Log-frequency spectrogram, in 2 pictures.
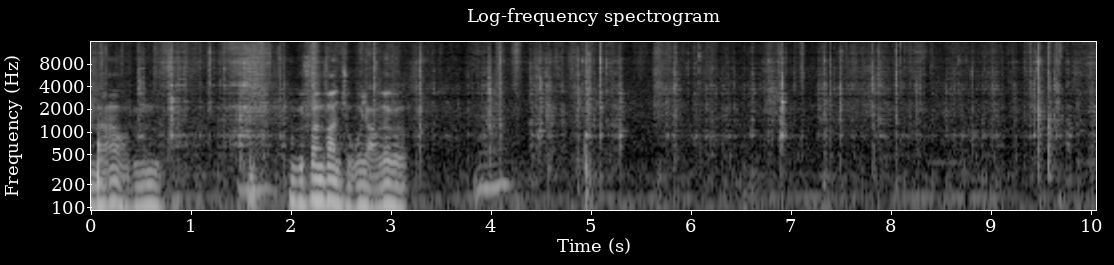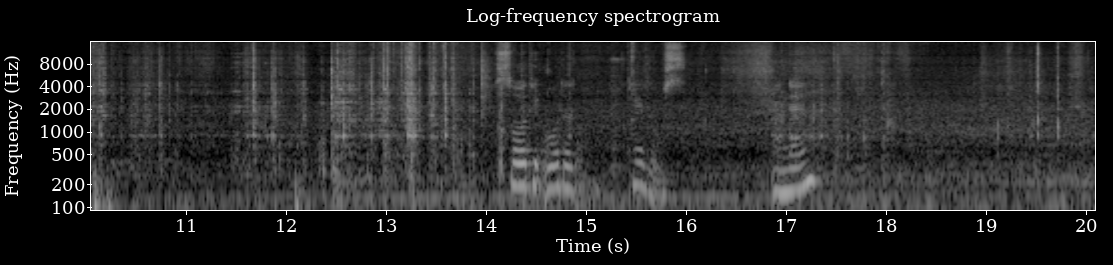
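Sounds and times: soft rustling: 0:00.0 - 0:20.0.

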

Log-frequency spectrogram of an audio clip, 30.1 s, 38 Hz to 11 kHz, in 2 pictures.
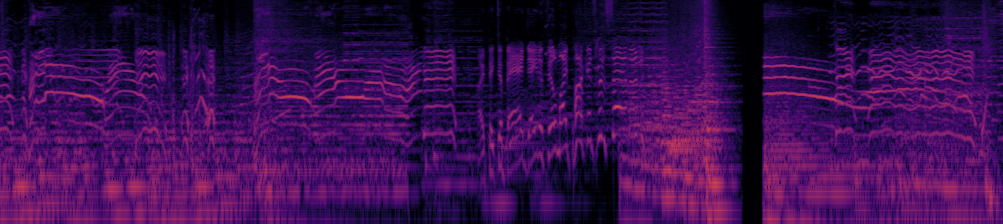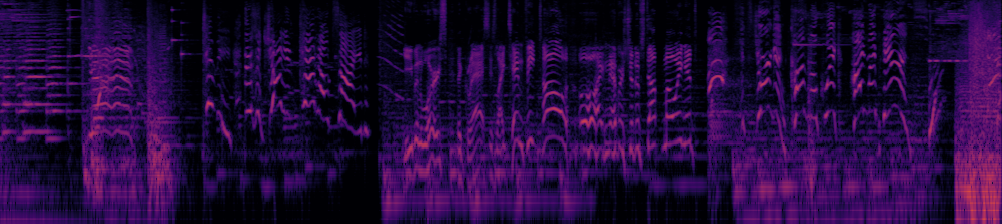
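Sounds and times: cartoon cat yowling: 0:00.0 - 0:03.2, 0:03.8 - 0:06.7, 0:11.5 - 0:14.8
background music: 0:00.0 - 0:30.0
wavering warbling cry: 0:11.7 - 0:14.7.

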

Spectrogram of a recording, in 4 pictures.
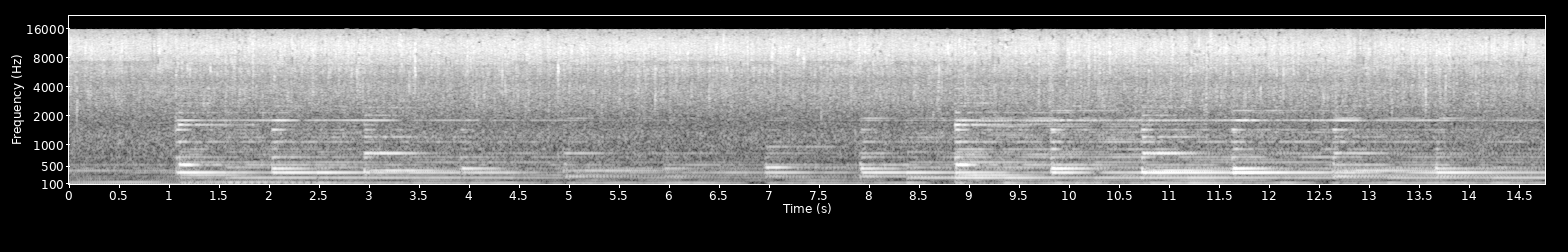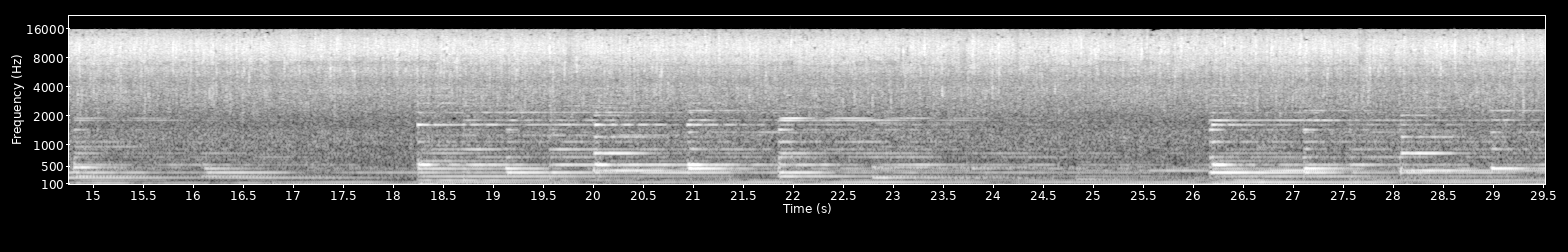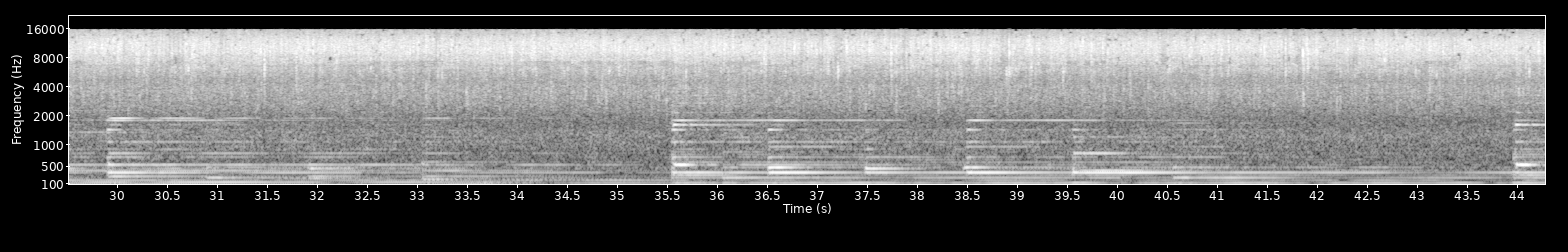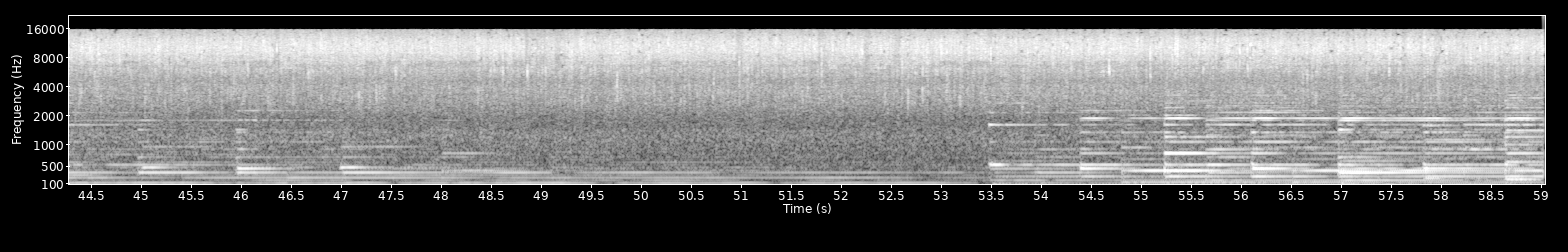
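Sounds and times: slow calm piano piece: 0:00.0 - 0:59.0
steady rainfall: 0:00.0 - 0:59.0.

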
